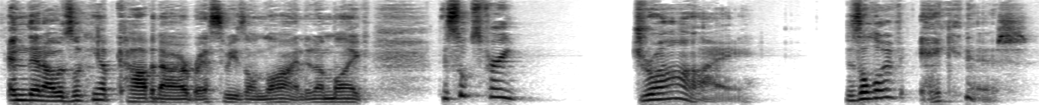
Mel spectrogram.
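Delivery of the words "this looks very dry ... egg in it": high, soft, hesitant doubt; retold puzzlement. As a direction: puzzle over it in a small high voice, with pauses. Retelling puzzlement at recipes.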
